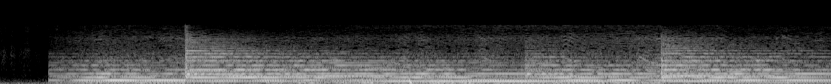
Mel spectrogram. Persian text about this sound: این مراسم ساعت 10 بامداد به وقت محلی با به صدا در آمدن ناقوس کلیسای سنت پیتر آغاز شد.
